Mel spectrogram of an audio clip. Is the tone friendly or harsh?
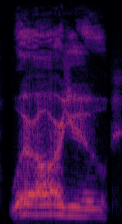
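harsh. It is said in a harsh, accusing tone. The caller is angry at those hiding. The speaker calls it wrong. "I don't imagine God was like"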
